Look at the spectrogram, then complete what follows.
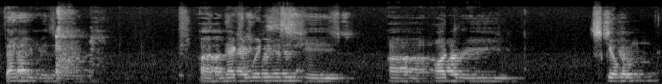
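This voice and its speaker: A man chairing a hearing, calling witnesses in a slow, friendly, procedural way. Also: on the high side, flat delivery, bright, forceful tone, very echoey, a little hiss or hum, rough recording.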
